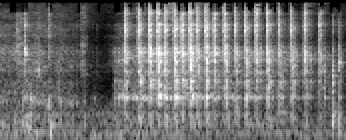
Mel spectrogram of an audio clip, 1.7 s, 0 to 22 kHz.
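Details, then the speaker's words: Stihl 015L chainsaw starter, partly disassembled, rope released back in: quick run of crisp even clicks as spring-loaded Husqvarna-style pawls ratchet; normal, indicates that pawl design. "if it ratchets like that that means it's got the huskvarna style PS"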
